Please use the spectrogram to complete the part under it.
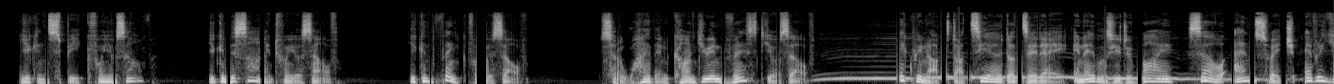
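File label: South African English, Commercial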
